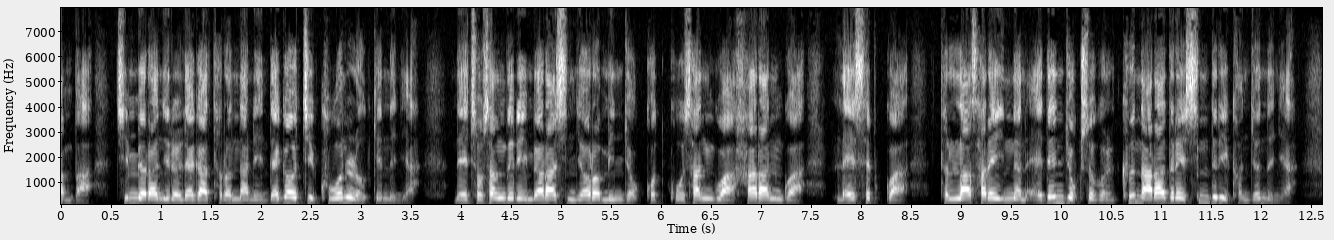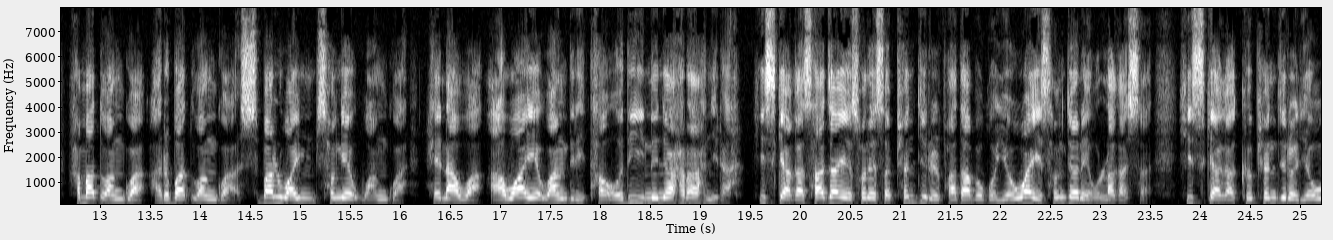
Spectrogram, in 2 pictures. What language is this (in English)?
Korean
